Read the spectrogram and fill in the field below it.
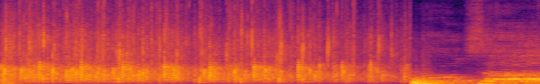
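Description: A church congregation claps in praise, steady sustained applause from many hands filling the room, ending as a voice starts to speak.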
